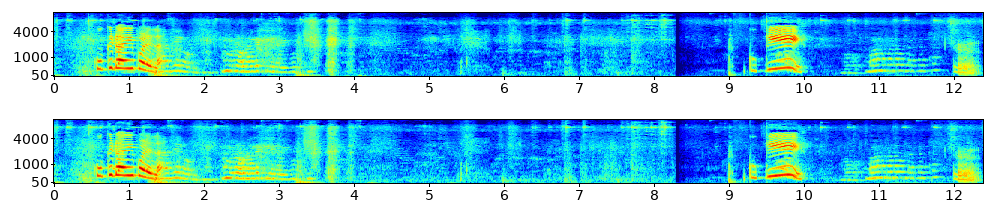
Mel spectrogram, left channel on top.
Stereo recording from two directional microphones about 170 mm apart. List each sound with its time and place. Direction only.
0.5 s a woman's voice: 5° right (ahead or behind)
9.0 s babbling: 25° right (ahead or behind)
9.5 s a child's voice: 20° right (ahead or behind)
11.9 s a woman's voice: 5° right (ahead or behind)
